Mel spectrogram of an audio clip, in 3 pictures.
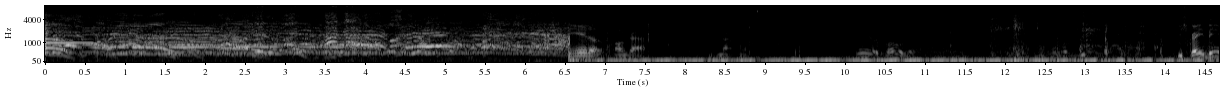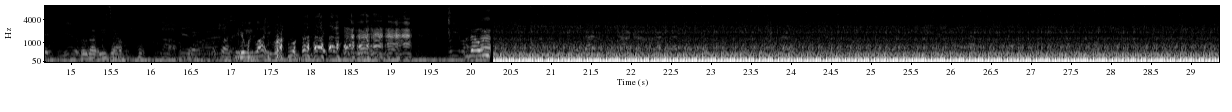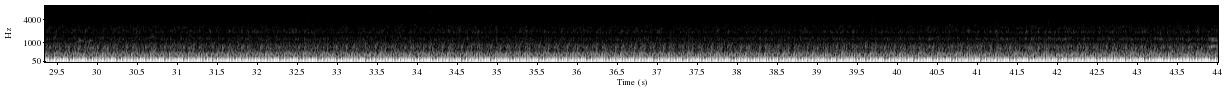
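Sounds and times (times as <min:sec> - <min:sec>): car engine idling: 0:19.4 - 0:44.0.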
